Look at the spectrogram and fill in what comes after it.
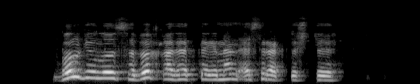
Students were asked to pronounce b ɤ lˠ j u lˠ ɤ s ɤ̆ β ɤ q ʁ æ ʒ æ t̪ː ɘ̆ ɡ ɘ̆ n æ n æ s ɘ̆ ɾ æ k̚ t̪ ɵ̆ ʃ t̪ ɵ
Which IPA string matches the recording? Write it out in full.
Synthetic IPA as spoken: b ɤ lˠ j u lˠ ɤ s ɤ̆ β ɤ q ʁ æ ð æ t̪ː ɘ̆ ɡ ɘ̆ n æ n æ s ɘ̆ ɾ æ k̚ t̪ ɵ̆ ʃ t̪ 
